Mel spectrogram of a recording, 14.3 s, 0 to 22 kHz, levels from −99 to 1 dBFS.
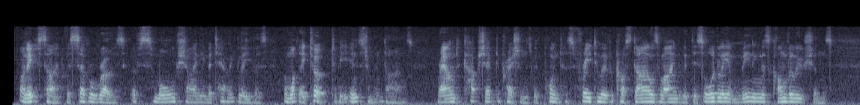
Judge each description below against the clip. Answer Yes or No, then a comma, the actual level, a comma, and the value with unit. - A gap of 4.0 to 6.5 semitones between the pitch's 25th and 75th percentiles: No, average, 3.3 semitones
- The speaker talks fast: No, average, 150 wpm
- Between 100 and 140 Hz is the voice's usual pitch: Yes, low, 135 Hz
